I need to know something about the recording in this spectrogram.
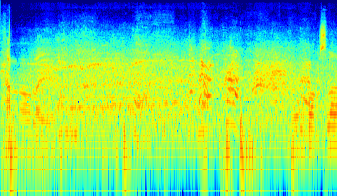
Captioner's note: crowd yelling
